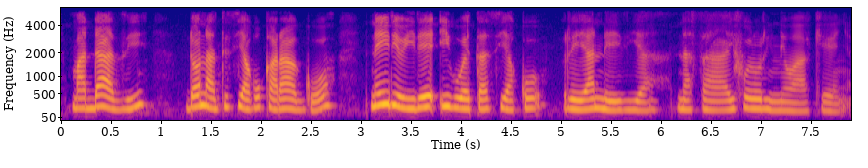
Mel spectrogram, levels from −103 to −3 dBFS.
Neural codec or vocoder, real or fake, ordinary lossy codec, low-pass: none; real; none; 5.4 kHz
